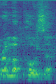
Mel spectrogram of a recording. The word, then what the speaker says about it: Ramaphosa: You know, there's a really huge, fight between Cecil Ramaphosa and Ramaphosa. The H is silent.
